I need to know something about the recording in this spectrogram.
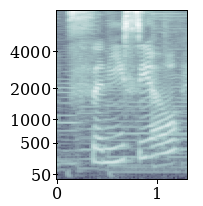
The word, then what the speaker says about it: Senecio: to want to remember is the words that end in IO or IA, because they're actually going to get the emphasis on the third to last syllable. So you see that here with our senecio and the gasteria.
